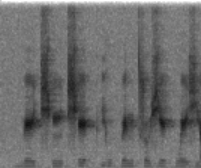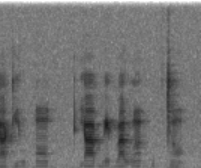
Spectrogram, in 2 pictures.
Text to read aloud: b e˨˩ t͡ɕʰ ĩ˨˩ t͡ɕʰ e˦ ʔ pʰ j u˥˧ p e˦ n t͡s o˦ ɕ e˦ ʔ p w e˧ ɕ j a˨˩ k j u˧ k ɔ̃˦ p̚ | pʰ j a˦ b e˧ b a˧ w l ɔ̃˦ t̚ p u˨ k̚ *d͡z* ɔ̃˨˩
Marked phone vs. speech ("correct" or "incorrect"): correct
